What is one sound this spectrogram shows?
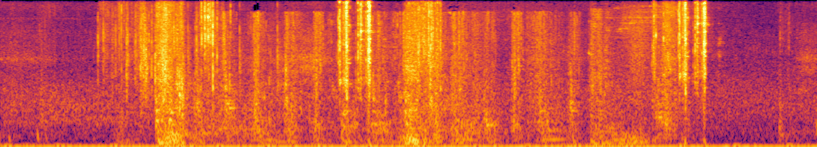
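Wooden planks clatter and knock in quick bursts as structures are built.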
